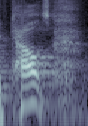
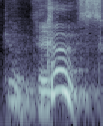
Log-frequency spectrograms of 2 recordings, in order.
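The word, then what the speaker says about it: Coutts: In one of the most notorious cases, reform UK leader Nigel Farage was dropped by Couts Couts Coots Coots, which is I don't know, that's far too rich for me.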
